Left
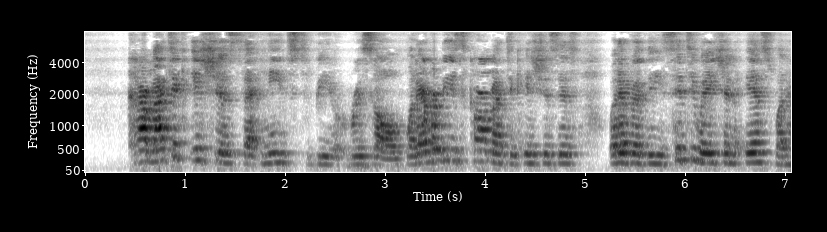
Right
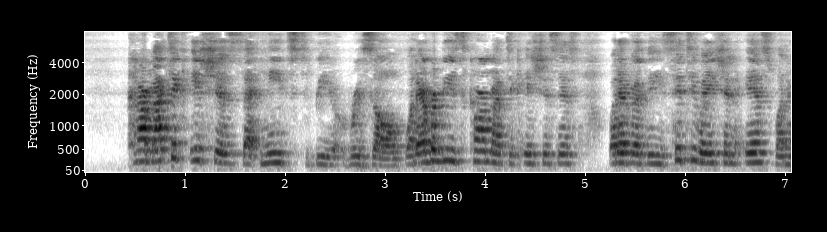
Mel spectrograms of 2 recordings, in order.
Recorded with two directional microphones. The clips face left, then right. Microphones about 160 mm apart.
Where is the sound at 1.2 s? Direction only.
50° right (ahead or behind).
